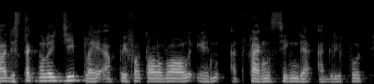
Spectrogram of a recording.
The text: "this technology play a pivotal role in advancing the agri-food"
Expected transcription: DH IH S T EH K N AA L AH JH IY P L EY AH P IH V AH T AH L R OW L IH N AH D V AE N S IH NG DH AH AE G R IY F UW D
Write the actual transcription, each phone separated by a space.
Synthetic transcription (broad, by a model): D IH S T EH K N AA L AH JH IY P L EY AH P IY F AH T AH L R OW L IH N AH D F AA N S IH NG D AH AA G R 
